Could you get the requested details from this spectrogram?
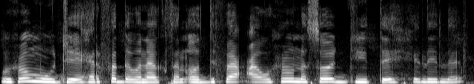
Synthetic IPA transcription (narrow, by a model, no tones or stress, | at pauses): wʊħuːmuːt͡ʃɪjɛjħɪrfɐd̪ɐwɐnaːɡsɐnʔɔːd̪ɪfaːʕɐ̰wʊħuːnɐsɔːt͡ʃiːt̪ɛjhɛlilɛ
